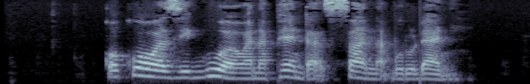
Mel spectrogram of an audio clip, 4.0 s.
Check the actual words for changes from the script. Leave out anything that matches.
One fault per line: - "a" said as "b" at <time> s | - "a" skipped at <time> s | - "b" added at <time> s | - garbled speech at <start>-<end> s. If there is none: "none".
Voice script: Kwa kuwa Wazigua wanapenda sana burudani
none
